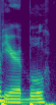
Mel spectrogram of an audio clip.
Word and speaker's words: Pierre Boulle: Pierre Boulle.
